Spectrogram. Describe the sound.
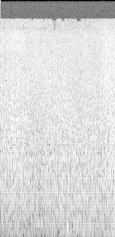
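Ocean surf rushes continuously in a steady, even wash, mixed with wind noise throughout and no distinct individual breakers.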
